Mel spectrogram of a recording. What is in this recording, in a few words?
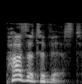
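"positivist", British English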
